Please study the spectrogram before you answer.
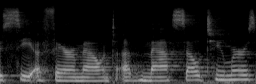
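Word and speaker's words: mast cell: a fair amount of mass cell tumors it's spelled m s Mass like a ship um massel tumors are one of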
